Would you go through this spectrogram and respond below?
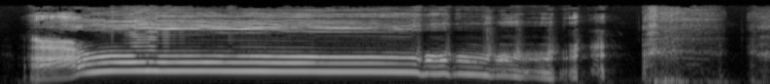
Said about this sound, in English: A werewolf jumps out. A mournful howl pierces the silence.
